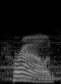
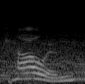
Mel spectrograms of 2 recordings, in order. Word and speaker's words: Cowan: Ron McGuire and Charlie Crown, both of them up 22 spots. Sorry, and Austin, how did you pronounce that name? Oh gosh, dang it. There's no R in that name. It's Charlie Cowan.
